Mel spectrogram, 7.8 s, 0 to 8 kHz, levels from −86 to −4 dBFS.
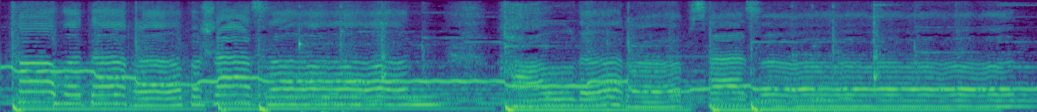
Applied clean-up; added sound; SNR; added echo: none; none; none; none.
